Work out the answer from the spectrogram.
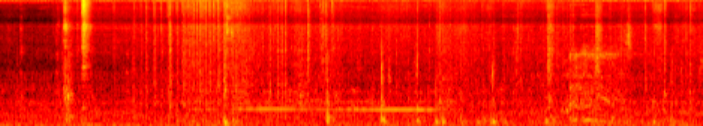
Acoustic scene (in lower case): bus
